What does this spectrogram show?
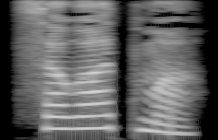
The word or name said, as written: ಸವಾತ್ಮ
